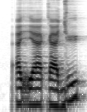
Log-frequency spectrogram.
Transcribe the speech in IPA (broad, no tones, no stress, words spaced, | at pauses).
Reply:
ʔærʲæːkæ ɟy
